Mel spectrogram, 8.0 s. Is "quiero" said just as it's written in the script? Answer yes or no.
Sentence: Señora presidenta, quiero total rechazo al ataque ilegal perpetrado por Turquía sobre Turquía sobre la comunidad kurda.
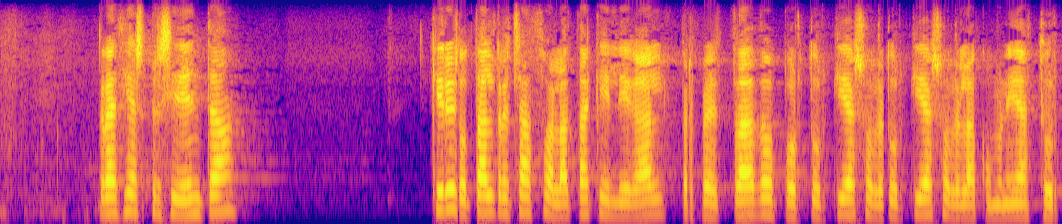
yes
